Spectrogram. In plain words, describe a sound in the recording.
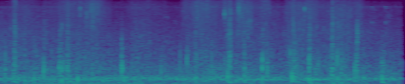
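Leaves rustle.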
